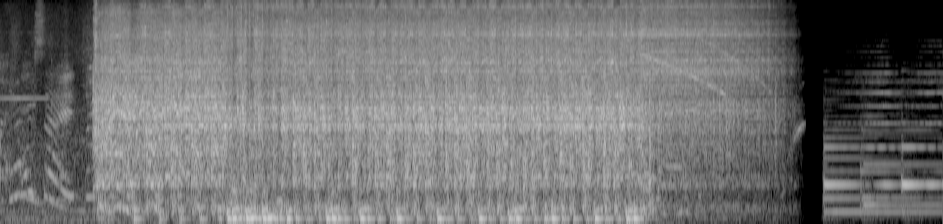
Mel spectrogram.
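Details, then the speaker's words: Big-turbo VW GTI after a rebuild, on jack stands, first start attempt: steady rapid cranking that never catches. Throttle body codes showed no power, giving a crank-no-start. "day two well yesterday was a fail cranked it and cranked it thought it was gonna go but it didn't"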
